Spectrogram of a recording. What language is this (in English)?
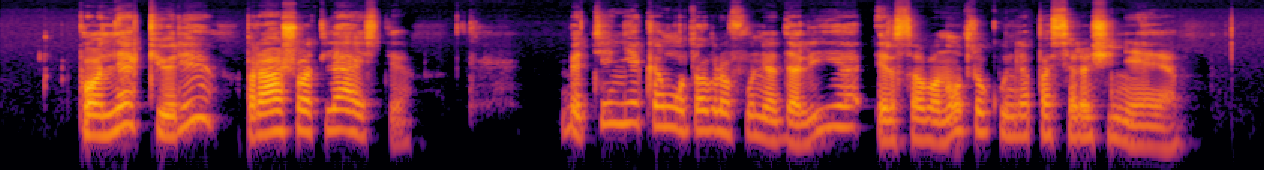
Lithuanian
